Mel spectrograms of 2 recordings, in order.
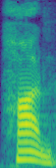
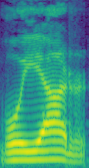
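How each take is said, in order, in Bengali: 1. এটি সাধারণ 'h' উচ্চারণ দিয়ে শুরু হয়। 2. এটি 'h-w' গ্লাইড উচ্চারণ দিয়ে শুরু হয়। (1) "কিন্তু আমরা এই শব্দকে এরকম উচ্চারণ করি না" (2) "এর জন্য উচ্চারণটা হবে হোয়ার"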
